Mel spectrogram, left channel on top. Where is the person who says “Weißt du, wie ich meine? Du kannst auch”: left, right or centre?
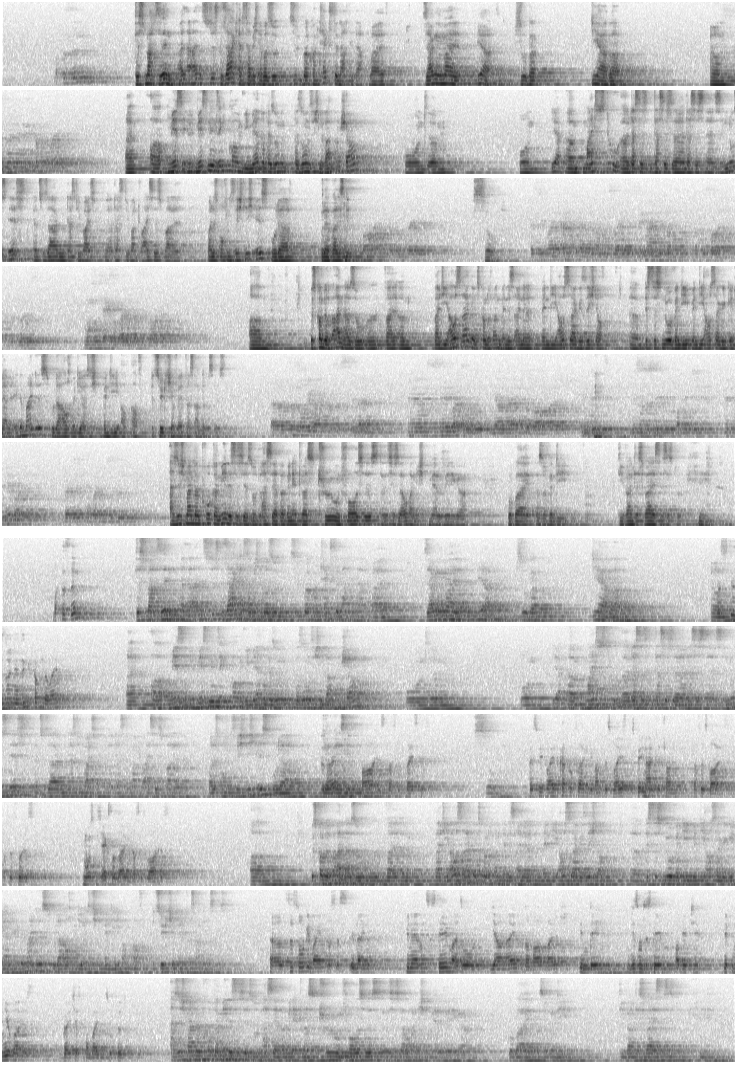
Right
